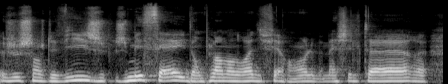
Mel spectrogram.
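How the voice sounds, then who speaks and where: Noticeable background noise sits behind the recording. A woman with a very deep, low voice speaks at a fairly slow pace. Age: 30s. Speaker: food entrepreneur, former lawyer. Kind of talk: casual interview.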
